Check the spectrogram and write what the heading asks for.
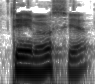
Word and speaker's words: Deimos: Mars has two small moons, Phobos and Deimos. Is that how you say it? – Deimos, yeah.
